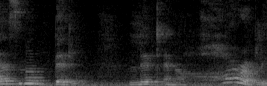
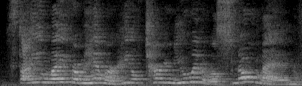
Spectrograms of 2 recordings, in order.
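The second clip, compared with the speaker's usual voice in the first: fearful warning; 8 semitones higher, 10 dB louder than usual. A narrator's reading. Esma warns loudly.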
